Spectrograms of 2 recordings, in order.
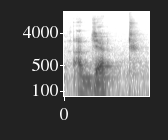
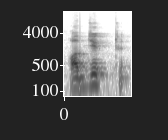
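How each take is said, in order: First: object as ub-JEKT, second part stressed; verb pronunciation. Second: object as OB-jekt, first part stressed; noun pronunciation. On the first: Teacher giving the verb form, object stressed last. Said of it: "verb के मामले में अलग हो जाता है". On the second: Teacher giving the noun form, object stressed first. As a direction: hit the opening of object. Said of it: "noun के मामले में उच्चारण अलग". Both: Shown as a demonstration.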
